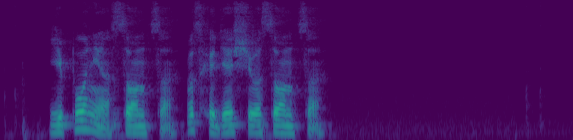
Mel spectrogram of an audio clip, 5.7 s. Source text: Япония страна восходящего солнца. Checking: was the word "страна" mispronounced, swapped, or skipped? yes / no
yes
